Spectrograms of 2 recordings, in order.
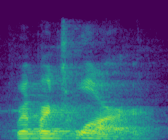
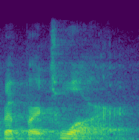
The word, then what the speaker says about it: repertoire: an evening reception party okay next we have repertoire repertoire it's a list or roster okay again it has french origin because of the o i pronounce this what repertoire repertoire next another one with french origin reservoir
